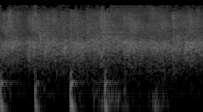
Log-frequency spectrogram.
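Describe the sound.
Applause from a church audience welcoming a guest speaker to the front: a steady, dense clatter of clapping hands without voices, punctuated by a few low, dull thumps.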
